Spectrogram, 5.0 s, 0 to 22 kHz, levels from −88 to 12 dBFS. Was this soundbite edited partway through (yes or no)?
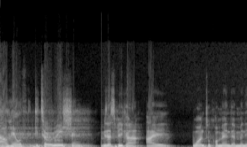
yes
